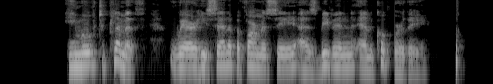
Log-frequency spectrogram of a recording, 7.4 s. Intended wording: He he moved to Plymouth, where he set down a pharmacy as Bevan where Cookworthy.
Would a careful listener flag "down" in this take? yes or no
yes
